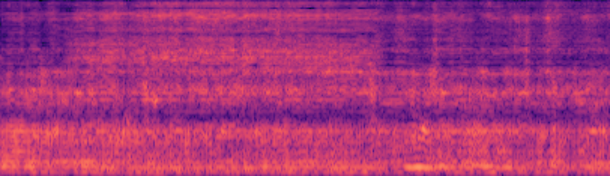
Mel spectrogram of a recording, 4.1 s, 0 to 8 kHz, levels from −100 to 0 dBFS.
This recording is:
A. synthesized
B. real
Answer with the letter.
A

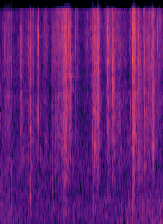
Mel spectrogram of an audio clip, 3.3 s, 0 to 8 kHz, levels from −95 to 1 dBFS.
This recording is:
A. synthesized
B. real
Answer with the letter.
B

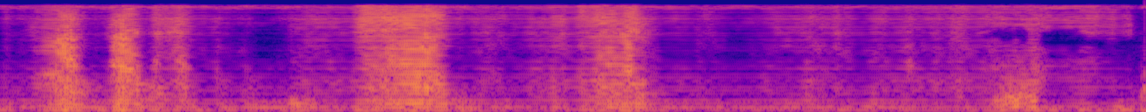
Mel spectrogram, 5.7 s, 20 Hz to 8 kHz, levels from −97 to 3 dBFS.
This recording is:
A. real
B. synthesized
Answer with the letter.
B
